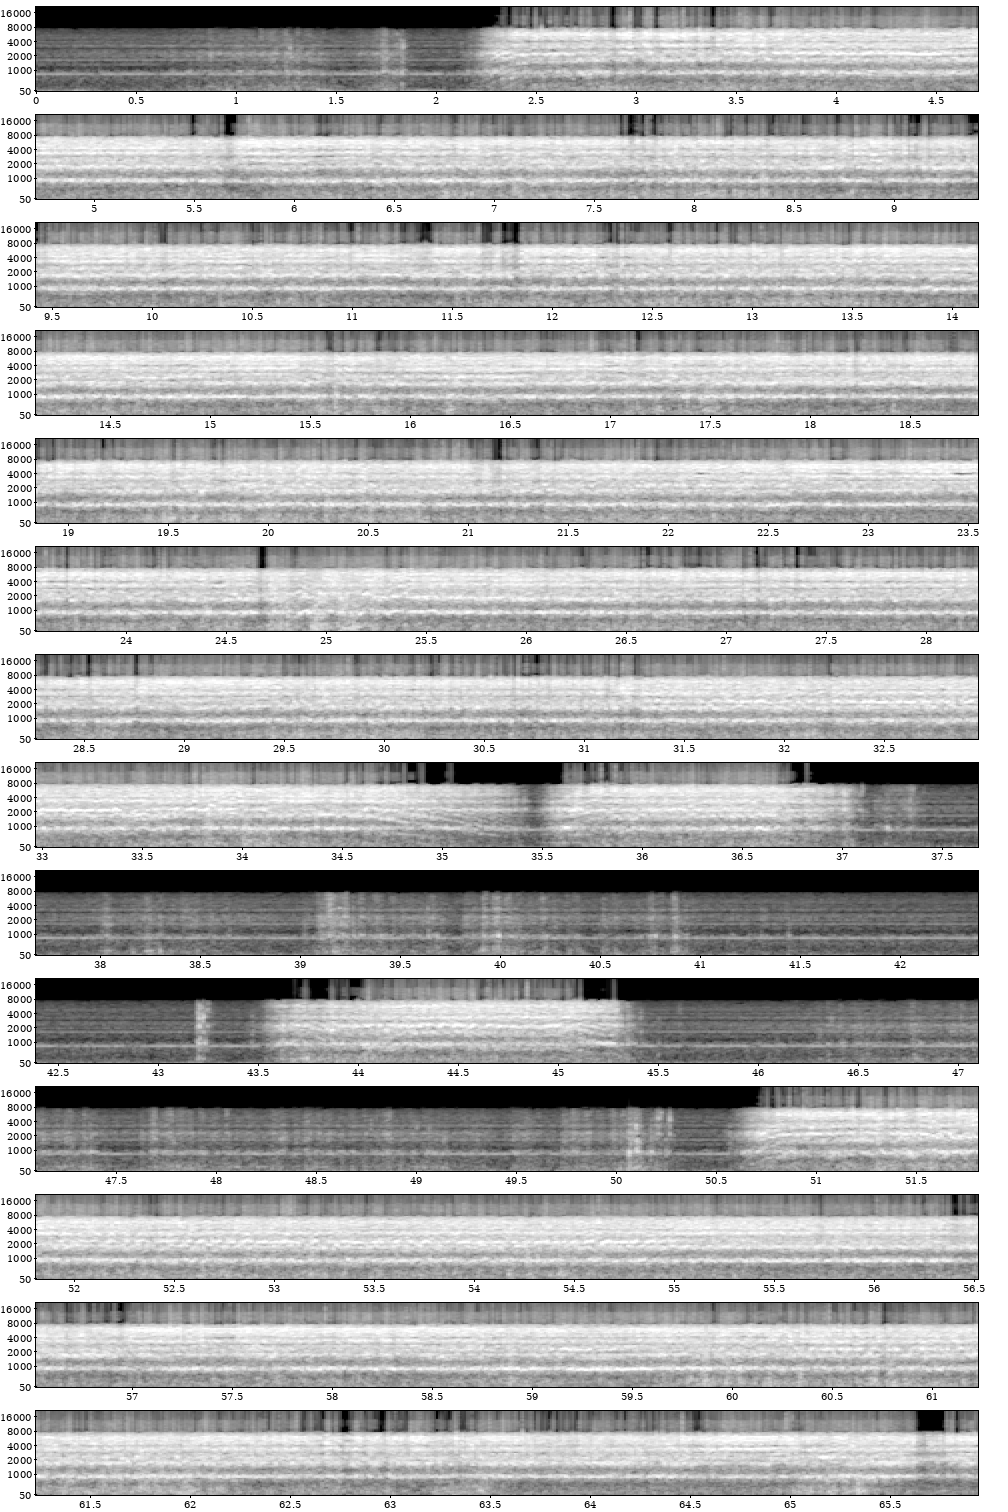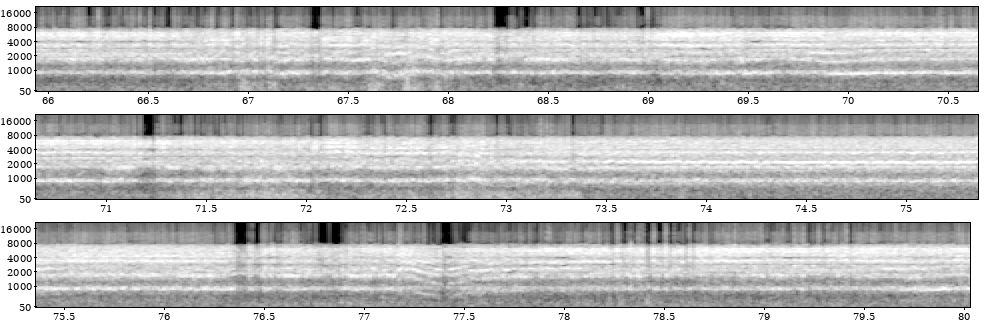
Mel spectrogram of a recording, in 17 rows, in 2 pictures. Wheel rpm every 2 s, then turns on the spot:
10, 160, 220, 230, 230, 230, 230, 220, 230, 230, 230, 220, 230, 230, 230, 230, 210, 120, 90, 20, 10, 20, 110, 20, 20, 130, 220, 220, 230, 220, 220, 230, 230, 230, 230, 230, 220, 210, 200, 220.
38-40 46-50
